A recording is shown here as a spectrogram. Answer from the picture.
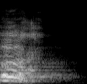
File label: hurt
